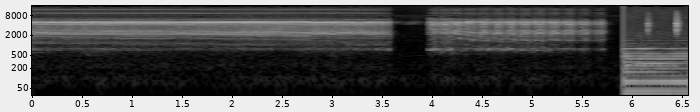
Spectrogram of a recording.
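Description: Annoying Orange plush toy's sound box playing its recorded high-pitched voice clip through a small speaker, in two stretches with a short break just past the halfway point.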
